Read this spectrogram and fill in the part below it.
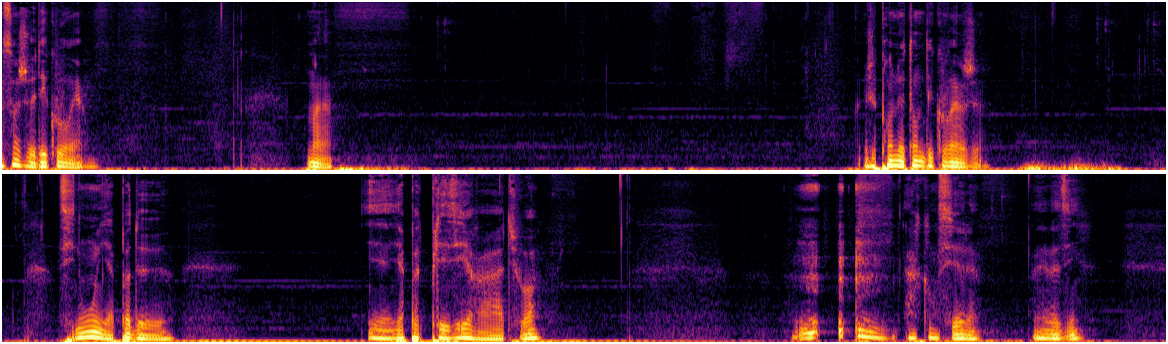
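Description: A man talks calmly into a close microphone, in bursts with pauses.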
